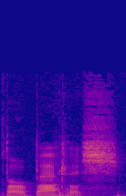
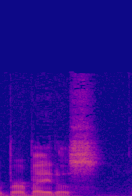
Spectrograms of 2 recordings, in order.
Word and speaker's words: Barbatos: But the Dark Knight's Metal were they all serve like this dark god named Barbatos or Barbados, depending on how you want to pronounce it.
